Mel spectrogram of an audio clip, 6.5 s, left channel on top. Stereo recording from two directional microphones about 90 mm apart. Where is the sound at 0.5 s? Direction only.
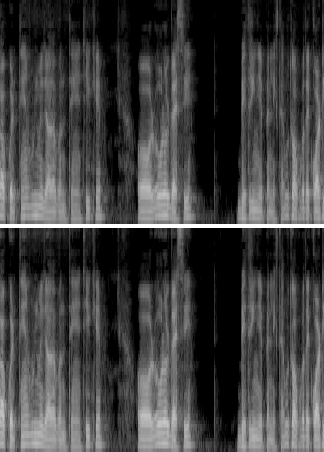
60° right (ahead or behind).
